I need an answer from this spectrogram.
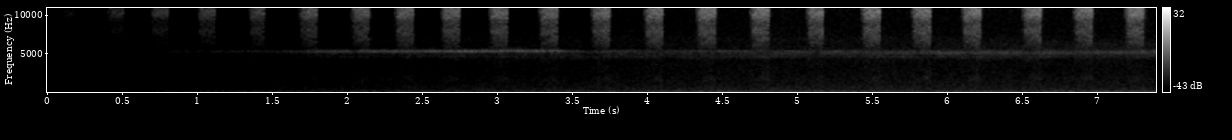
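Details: Long-tailed meadow katydid (Conocephalus gladiatus) calling: very high, dry buzzy pulses repeated about three times per second in a steady series, with a faint continuous high whine behind.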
